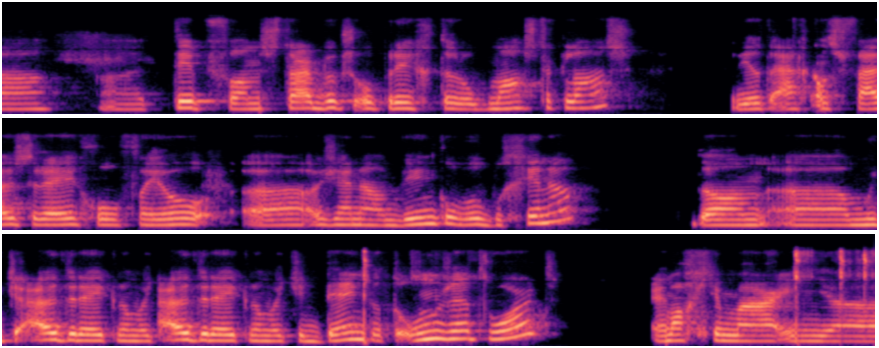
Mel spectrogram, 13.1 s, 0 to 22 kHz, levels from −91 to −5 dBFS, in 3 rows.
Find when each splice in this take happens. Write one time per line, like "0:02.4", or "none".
0:01.3
0:09.5
0:12.1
